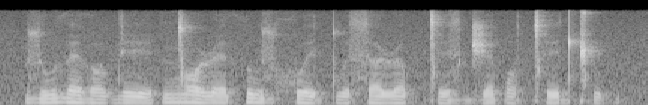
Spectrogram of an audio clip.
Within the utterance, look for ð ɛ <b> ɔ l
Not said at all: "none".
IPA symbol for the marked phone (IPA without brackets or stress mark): ð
